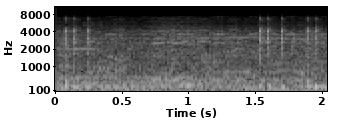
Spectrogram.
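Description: Video slot machine's electronic reel-spin sound effects during a free spin: quick runs of rapid clicks near the start and again near the end, over the machine's game music.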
